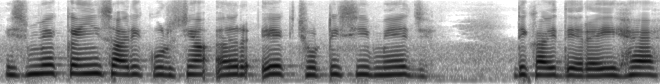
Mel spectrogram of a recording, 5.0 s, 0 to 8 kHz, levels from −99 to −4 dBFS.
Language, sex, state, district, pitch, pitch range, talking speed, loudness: Hindi, male, Uttar Pradesh, Shamli, 235 Hz, 225-245 Hz, 155 wpm, -17 LUFS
